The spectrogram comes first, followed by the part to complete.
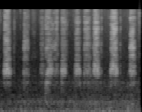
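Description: Felt-tip marker writing a word on chart paper: a quick run of short strokes, several a second.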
